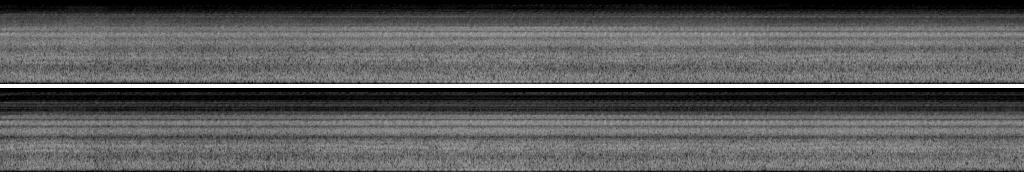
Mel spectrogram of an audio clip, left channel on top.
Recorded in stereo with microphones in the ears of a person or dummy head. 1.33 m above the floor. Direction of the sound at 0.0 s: 20° right (ahead or behind).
